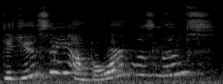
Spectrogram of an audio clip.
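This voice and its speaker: A woman's voice: very high voice, wildly swooping pitch, takes it slowly, pitched above the performer's own voice, full character voice. A woman voicing a naive young male pig in a children's story, plaintive and hesitant. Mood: hesitant, curious. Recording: noisy room, distant microphone.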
